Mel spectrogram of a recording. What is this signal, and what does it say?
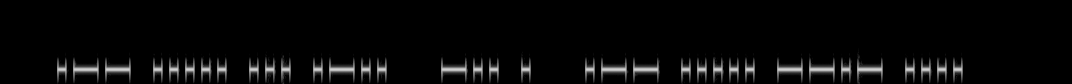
Morse code, heard as a keyed tone, about 15 wpm, 700 Hz. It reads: W5SL DE W5QH
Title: USA Callsign DE Callsign - 4 Characters - 15wpm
